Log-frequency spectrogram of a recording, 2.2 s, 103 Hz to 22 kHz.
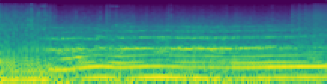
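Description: Porsche 911 GT3 RS's naturally aspirated flat-six engine heard from inside the cabin as the car is drifted. The note dips, then climbs about half a second in and holds steady under throttle, with the tyres squealing.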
